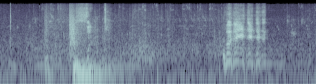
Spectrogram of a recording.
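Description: Magical spell effects burst and whoosh in short blasts.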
